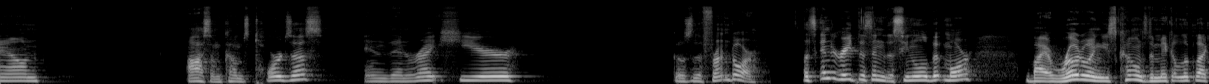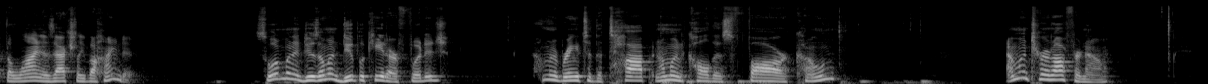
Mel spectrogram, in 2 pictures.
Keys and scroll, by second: 7.6 ctrl+`, 14.8 ctrl+d, 18.6 Return, 18.7-21.6 typing.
